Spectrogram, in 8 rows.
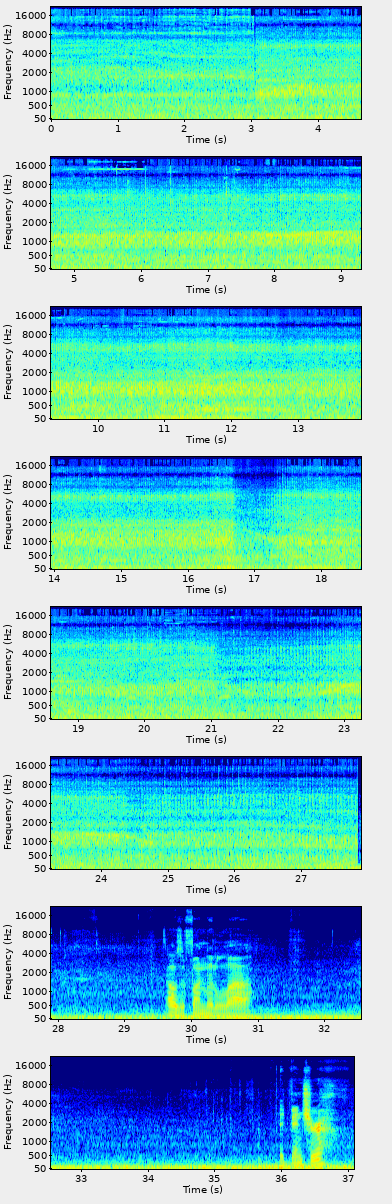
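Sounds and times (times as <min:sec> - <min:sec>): engine running: 0:00.0 - 0:37.0.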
